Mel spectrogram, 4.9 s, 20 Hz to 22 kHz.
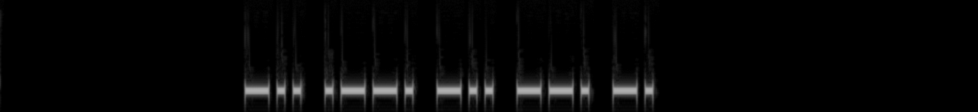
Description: Morse code, heard as a keyed tone, about 30 wpm, 700 Hz. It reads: DPDGN
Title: Code Groups - 5 Letters - 30wpm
